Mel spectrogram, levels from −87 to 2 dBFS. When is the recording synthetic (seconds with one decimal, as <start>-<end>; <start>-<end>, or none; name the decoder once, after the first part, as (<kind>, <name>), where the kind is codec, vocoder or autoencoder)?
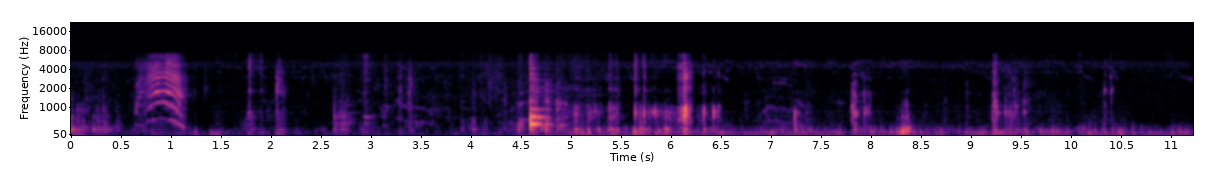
1.4-2.4 (vocoder, HiFi-GAN); 5.8-10.6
